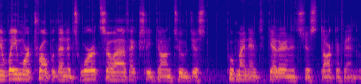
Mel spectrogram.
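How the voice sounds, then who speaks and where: Talking at a fairly quick pace, a man with a Dutch accent makes very wide pitch swings. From Netherlands, Gouda (South Holland). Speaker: university professor. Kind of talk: recorded lecture introduction. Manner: casual, conversational.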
